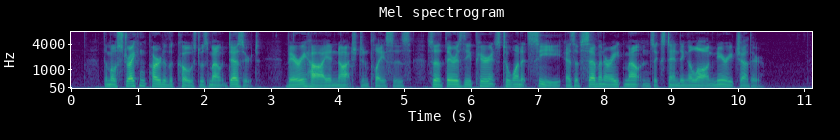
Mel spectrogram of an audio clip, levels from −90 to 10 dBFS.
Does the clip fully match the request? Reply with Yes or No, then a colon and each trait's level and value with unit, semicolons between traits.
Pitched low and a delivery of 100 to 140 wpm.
No: low, 100 Hz; average, 200 wpm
